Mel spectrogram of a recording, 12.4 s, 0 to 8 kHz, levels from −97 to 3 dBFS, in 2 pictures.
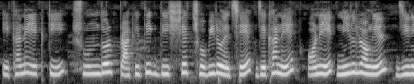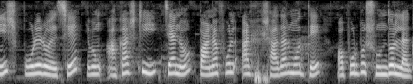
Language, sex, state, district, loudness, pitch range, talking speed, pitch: Bengali, female, West Bengal, Jhargram, -17 LUFS, 240-280 Hz, 125 wpm, 255 Hz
